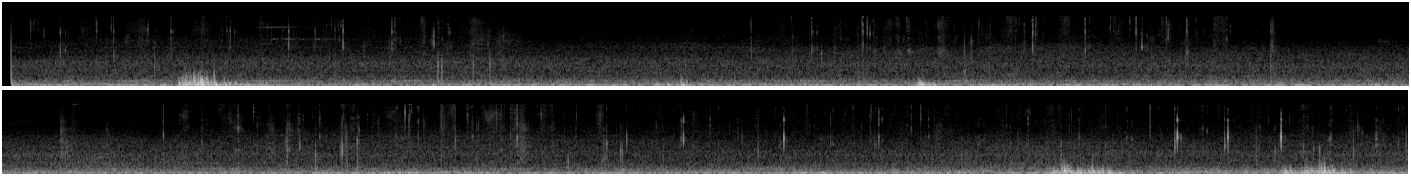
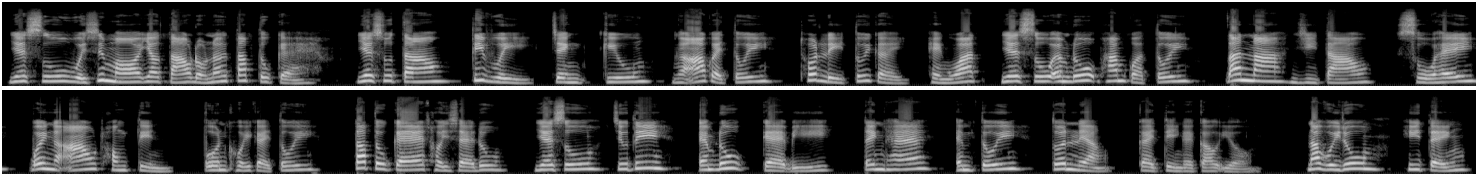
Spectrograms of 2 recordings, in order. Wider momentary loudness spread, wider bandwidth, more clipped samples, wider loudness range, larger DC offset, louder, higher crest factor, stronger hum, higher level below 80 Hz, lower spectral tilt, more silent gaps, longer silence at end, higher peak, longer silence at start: about the same, 12 LU vs 11 LU; second, 11.5 kHz vs 15.5 kHz; neither; first, 10 LU vs 3 LU; neither; second, -32 LUFS vs -16 LUFS; first, 26 dB vs 16 dB; neither; first, -34 dBFS vs -62 dBFS; first, -6.5 dB/octave vs -3 dB/octave; neither; about the same, 0 s vs 0.1 s; second, -4 dBFS vs 0 dBFS; about the same, 0.1 s vs 0.1 s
